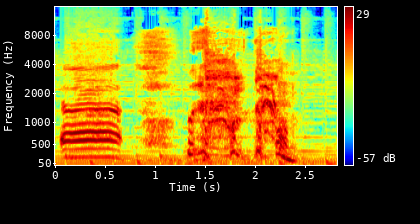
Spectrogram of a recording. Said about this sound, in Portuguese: a minha tosse pega, né, gente? Vocês vão se acostumando com isso, tá? É a alergia.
